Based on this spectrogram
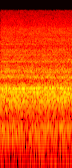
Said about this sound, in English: But I do like the assistance of the blow dryer, so it takes the tackiness out.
